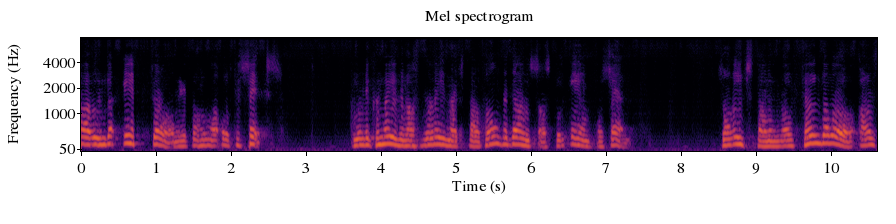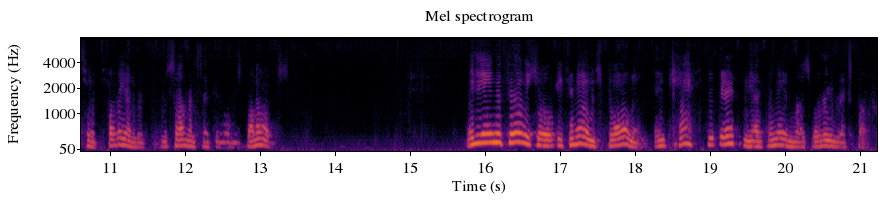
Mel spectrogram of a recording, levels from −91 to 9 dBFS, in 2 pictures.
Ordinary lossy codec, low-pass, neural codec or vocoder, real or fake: none; none; codec, 16 kHz, 1 kbps, FreqCodec, smaller model; fake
